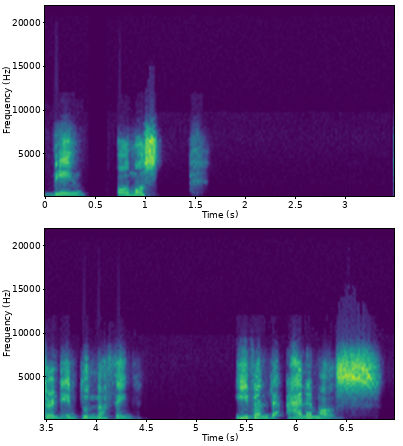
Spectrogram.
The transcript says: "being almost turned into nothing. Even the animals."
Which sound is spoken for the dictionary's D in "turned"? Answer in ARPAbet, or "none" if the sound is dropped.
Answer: D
